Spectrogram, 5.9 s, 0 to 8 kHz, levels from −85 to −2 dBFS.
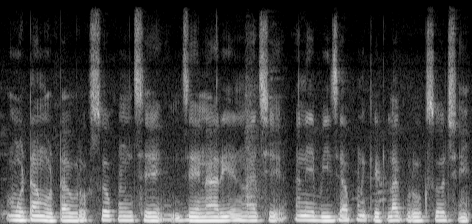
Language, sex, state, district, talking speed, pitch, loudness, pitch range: Gujarati, male, Gujarat, Valsad, 140 wpm, 140 Hz, -14 LUFS, 135-150 Hz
